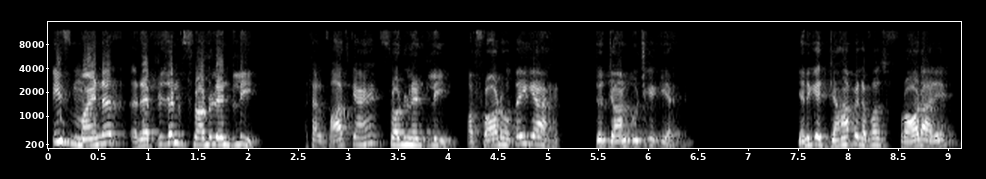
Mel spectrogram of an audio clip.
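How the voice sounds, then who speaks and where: Speaking in a high-pitched voice, this Pakistani Urdu-accented man teaches a classroom lecture. He explains the material by asking his students questions.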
